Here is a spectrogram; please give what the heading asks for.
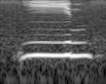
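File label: "jin3", Cantonese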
